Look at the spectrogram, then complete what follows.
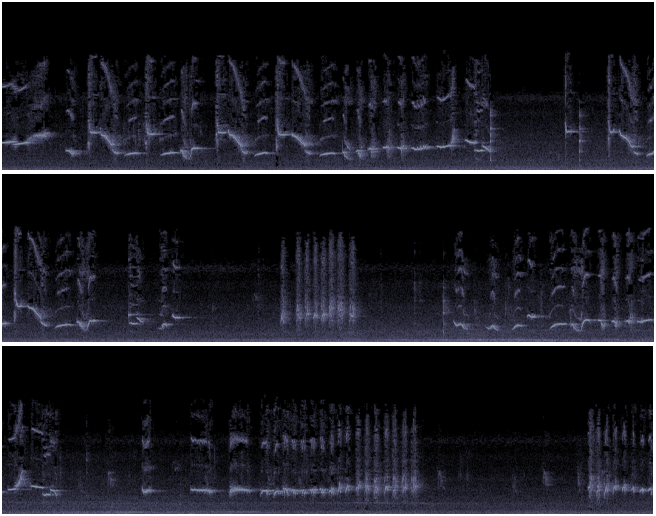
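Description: Small birds chirping and trilling in quick runs of high, falling chirps and buzzy trills that stop and start throughout, with a short pause near the end.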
